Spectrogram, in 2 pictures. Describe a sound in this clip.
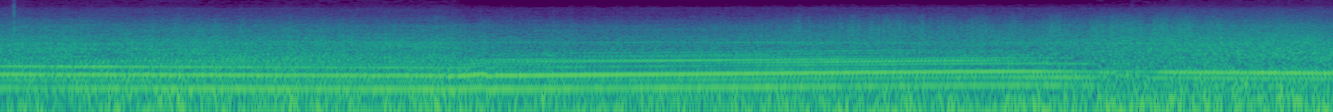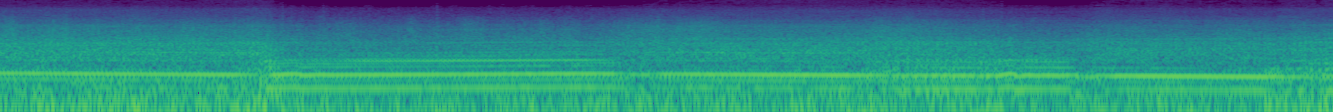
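A motorcycle engine hums steadily, rising and falling in pitch as the rider shifts gears.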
